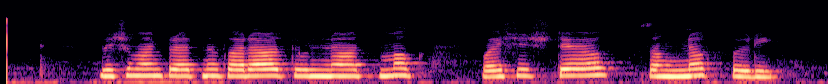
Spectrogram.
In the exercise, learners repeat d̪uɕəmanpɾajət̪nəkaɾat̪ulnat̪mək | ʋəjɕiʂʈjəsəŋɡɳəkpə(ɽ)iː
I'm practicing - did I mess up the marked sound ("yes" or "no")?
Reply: no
